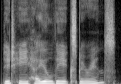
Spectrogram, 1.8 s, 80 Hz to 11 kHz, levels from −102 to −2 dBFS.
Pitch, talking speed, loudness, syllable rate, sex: 230 Hz, 165 wpm, -17 LUFS, 4.6 syllables/s, female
